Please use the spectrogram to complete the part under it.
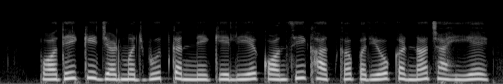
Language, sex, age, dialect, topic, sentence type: Hindi, female, 18-24, Garhwali, agriculture, question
